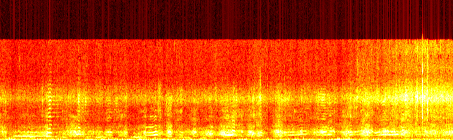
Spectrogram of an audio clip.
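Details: Flock of Canada geese taking off, with many overlapping nasal honks. The honks ring out against a constant low rumble of rushing wind or water and wingbeats.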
